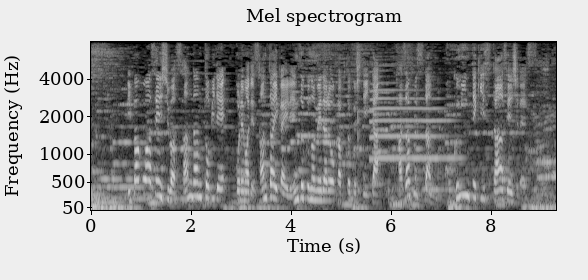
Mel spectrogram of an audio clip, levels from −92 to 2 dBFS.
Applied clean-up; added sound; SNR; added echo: classical method log-MMSE.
